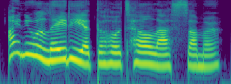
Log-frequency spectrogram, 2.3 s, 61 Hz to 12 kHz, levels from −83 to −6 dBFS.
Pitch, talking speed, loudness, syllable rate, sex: 245 Hz, 235 wpm, -15 LUFS, 5.9 syllables/s, female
